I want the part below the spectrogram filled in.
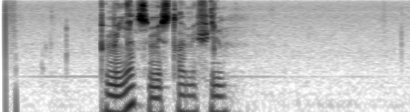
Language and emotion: Russian, neutral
